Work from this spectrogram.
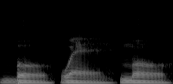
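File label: "bowemo", concatenated syllables; Affixing experiment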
